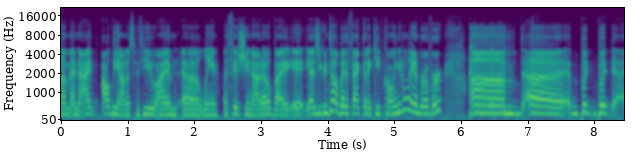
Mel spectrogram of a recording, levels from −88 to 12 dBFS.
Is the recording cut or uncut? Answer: cut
